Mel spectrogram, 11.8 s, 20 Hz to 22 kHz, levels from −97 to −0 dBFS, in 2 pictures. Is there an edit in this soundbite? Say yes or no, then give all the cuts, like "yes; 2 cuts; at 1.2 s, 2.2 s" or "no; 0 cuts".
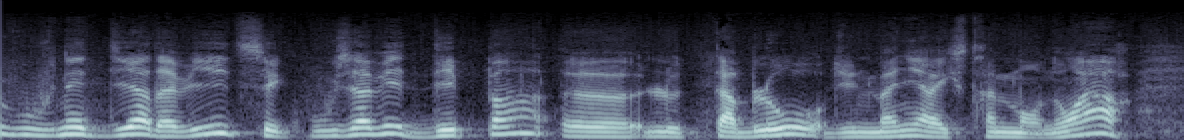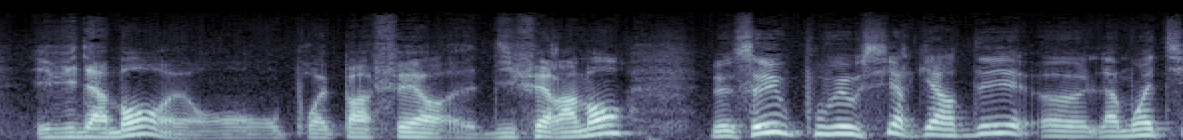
yes; 1 cut; at 4.1 s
